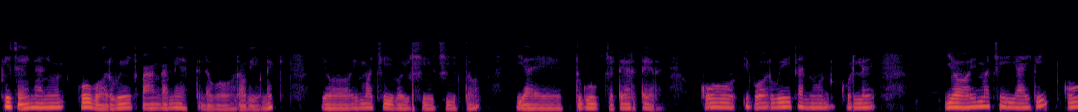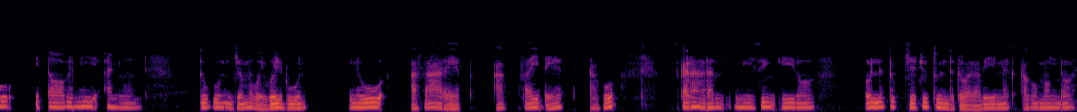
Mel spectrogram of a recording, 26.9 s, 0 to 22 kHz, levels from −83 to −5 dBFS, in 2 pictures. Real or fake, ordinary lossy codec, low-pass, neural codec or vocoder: fake; MP3, 24 kbps; 5.4 kHz; codec, 16 kHz in and 24 kHz out, 2.2 kbps, FireRedTTS-2 codec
